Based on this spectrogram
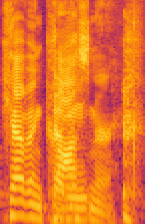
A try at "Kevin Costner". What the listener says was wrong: Cosner? Isn't there a T in there somewhere?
